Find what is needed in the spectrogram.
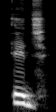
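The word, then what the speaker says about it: edge: एज, एज सकते हैं, फिर वही देखिए जी के पहले डी, तो मैं जिसको जिसको यहाँ अंडरलाइन कर रहा हूँ वो हमारा क्या है, साइलेंट है, इसको पढ़ना नहीं है।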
